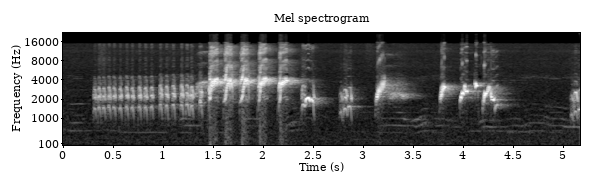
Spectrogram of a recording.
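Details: A red-whiskered bulbul in fiery form, recorded to train voices, opens with a rapid buzzy trill of repeated notes, then bursts into loud warbling and a series of slurred whistled phrases.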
